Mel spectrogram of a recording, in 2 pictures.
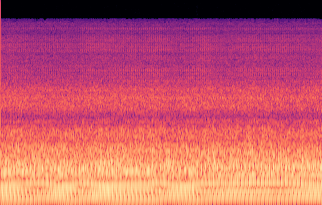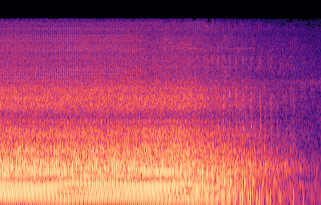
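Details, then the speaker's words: Newer Lawn Boy mower, warm after about ten minutes running, carb cleaned for occasional no-start when warm: runs smooth and even at steady speed, then winds down cleanly on shutoff; restarting well. "so it seems to be restarting well"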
